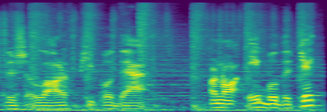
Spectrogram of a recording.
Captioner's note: none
